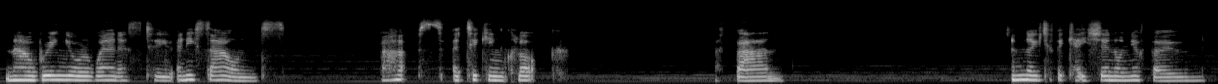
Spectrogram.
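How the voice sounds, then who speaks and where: A woman guides a deep-rest yoga nidra in a slow, hushed, mellow voice. She lets long pauses settle between phrases. Faint music plays under a slightly dull, muffled recording. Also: steady tone. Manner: soft, unhurried, with long pauses.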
